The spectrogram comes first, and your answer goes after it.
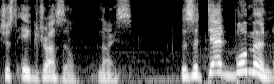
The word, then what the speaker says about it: Yggdrasil: It's pronounced Ig like iguana. Oh, so it's just Yggdrasil.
